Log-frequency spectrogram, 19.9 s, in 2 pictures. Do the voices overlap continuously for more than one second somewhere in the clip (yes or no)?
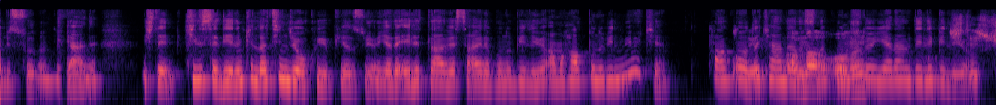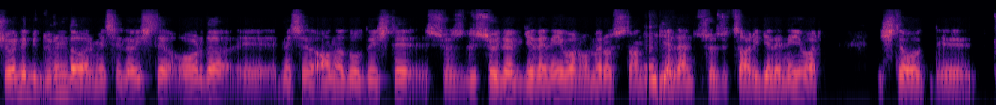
yes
